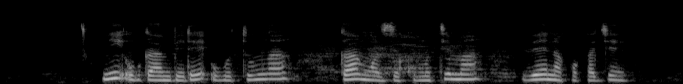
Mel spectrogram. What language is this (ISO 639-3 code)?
kin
